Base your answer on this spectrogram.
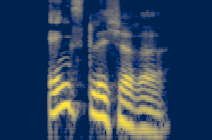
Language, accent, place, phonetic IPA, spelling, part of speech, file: German, Germany, Berlin, [ˈɛŋstlɪçəʁə], ängstlichere, adjective, De-ängstlichere.ogg
- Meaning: inflection of ängstlich: 1. strong/mixed nominative/accusative feminine singular comparative degree 2. strong nominative/accusative plural comparative degree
